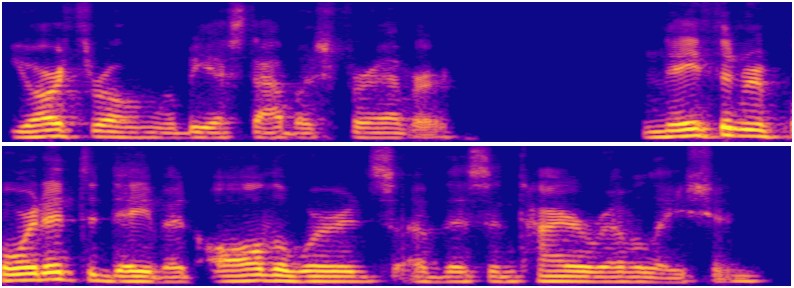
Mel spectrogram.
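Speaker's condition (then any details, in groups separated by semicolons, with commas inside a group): No condition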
